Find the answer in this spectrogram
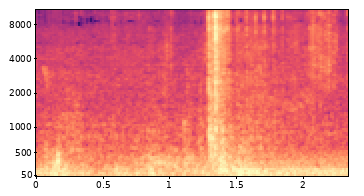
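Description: Low, steady rumble of wind and handling noise on a handheld microphone, with one sharp knock a little past halfway.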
